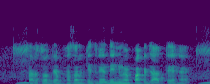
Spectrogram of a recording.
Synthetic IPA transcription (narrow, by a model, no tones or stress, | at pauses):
səɾsõkepʰəsəlkɪt̪ned̪ɪnmẽpəkd͡ʒaːt̪eɦɛ̃ː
